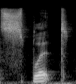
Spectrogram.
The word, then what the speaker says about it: SPL-T: It is called Split. It's spelled SPL-T.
